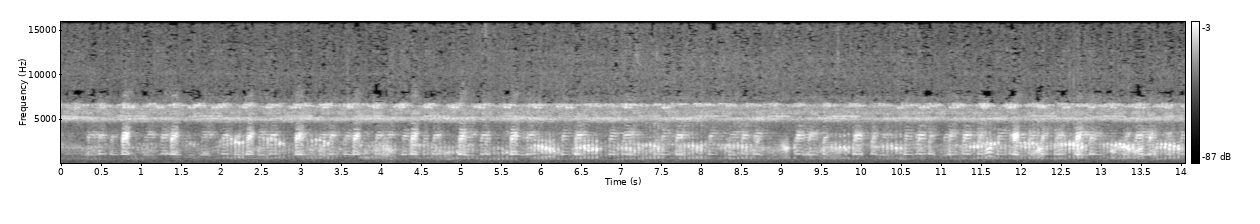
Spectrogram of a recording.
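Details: Long stretch of a frog chorus in backwater, thick overlapping rasping croaks and pulsed trills with many distinct knocking notes, steady throughout, beneath a constant high-pitched drone.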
